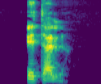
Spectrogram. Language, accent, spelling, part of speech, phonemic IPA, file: French, France, étale, verb, /e.tal/, LL-Q150 (fra)-étale.wav
- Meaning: inflection of étaler: 1. first/third-person singular present indicative/subjunctive 2. second-person singular imperative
